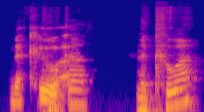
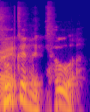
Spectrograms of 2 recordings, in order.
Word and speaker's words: Puka Nacua: Puka Nacua. Right. Puka Nacua.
